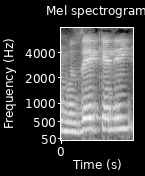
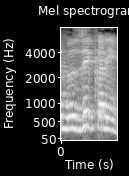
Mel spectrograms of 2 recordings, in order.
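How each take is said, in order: First: "म्यूजिकली" with an AY, myu-ze-ke-lee; wrong pronunciation. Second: "म्यूजिकली" as myu-zik-lee, A unvoiced by the tongue; silent A. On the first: Teacher shows what we don't read, "म्यूजिकली" said myu-ze-ke-lee. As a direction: voice the silent A in "म्यूजिकली" as AY. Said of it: "ऐसे ए या आ या नहीं पढ़ रहे हैं". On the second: Teacher shows students the real reading, "म्यूजिकली" said myu-zik-lee. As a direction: skip the A before LLY in "म्यूजिकली". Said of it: "आप म्यूजिकली पढ़ रहे हैं". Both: Shown as a demonstration.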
